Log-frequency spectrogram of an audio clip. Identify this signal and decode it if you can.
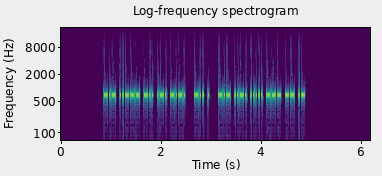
Morse code, heard as a keyed tone, about 42 wpm, 700 Hz. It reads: K2DRC DE KF5OMA
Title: USA Callsign DE Callsign 45wpm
